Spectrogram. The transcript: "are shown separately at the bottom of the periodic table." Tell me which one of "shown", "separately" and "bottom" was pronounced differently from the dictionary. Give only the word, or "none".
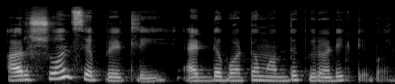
none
